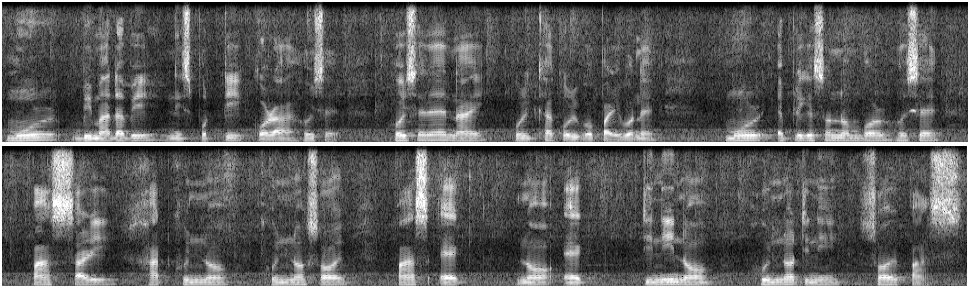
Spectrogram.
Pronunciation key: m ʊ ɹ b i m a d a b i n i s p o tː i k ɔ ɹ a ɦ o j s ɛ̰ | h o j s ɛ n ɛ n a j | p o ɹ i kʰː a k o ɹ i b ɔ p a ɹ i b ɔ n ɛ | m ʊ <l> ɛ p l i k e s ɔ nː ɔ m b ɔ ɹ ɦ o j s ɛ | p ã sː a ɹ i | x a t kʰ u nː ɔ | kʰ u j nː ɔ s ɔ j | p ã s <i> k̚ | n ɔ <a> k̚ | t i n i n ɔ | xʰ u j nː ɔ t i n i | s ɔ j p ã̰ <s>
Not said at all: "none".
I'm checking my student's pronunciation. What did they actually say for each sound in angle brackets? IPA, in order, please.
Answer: ɹ, ɛ, ɛ, s

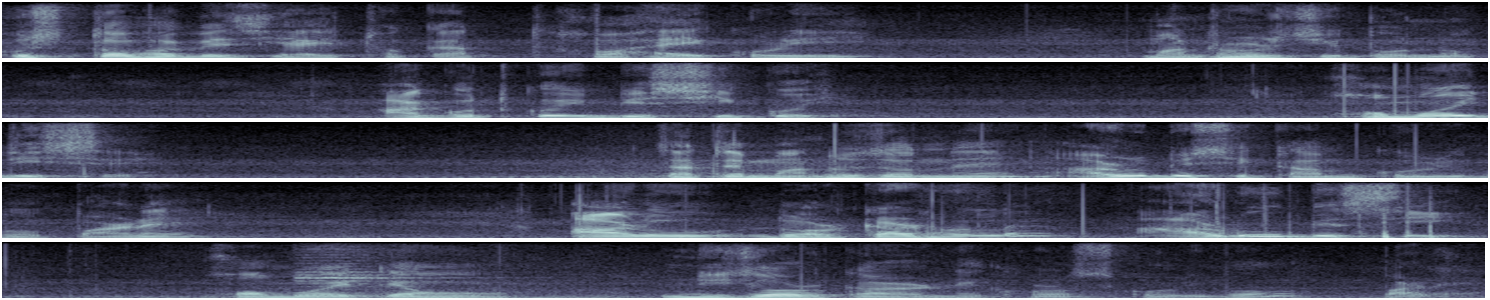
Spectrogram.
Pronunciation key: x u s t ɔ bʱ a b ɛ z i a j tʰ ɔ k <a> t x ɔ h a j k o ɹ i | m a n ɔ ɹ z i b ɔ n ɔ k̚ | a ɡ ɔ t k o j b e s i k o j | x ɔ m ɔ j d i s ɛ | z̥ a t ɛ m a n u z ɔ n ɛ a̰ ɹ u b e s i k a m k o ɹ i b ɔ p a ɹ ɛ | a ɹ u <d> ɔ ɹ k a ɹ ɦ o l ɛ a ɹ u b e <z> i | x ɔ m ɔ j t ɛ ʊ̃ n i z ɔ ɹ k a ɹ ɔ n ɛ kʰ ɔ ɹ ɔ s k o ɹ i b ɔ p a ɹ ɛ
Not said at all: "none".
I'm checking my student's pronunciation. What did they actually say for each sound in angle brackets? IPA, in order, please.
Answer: a, d, s

